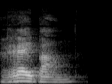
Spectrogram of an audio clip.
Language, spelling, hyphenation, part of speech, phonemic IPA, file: Dutch, rijbaan, rij‧baan, noun, /ˈrɛiban/, Nl-rijbaan.ogg
- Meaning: carriageway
